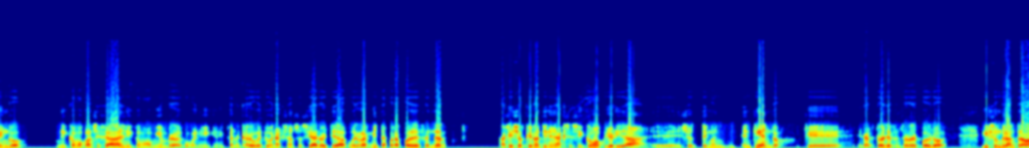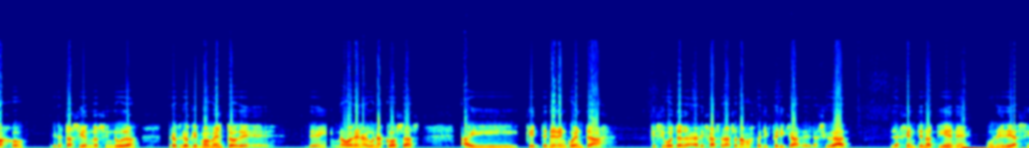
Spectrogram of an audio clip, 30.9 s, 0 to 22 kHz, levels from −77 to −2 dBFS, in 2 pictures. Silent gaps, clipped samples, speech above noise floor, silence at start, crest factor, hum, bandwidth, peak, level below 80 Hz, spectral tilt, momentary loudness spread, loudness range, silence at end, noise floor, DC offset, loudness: none; under 0.1%; 29 dB; 0 s; 14 dB; none; 12.5 kHz; -2 dBFS; -30 dBFS; -5 dB/octave; 13 LU; 2 LU; 0 s; -45 dBFS; under 0.1%; -16 LUFS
